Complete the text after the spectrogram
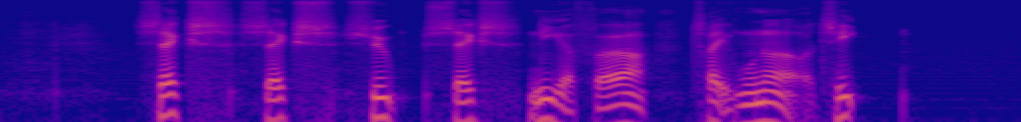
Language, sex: Danish, male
